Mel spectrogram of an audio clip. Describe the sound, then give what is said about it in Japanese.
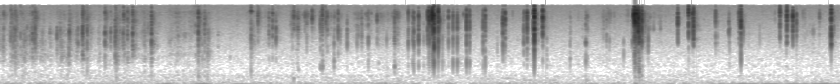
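Chocolate is unwrapped and eaten: quiet crinkling of the wrapper and crunchy bites, with many small clicks and rustles and a few sharper crackles. No one talks. “はあ、チョコレート食べよう。”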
